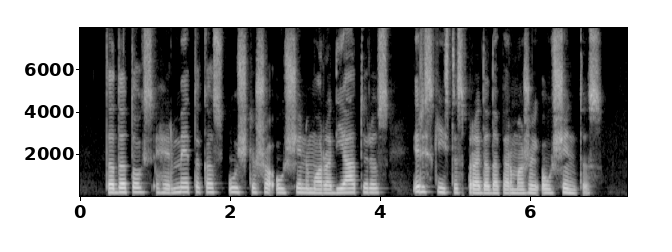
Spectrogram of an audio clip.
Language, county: Lithuanian, Šiauliai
